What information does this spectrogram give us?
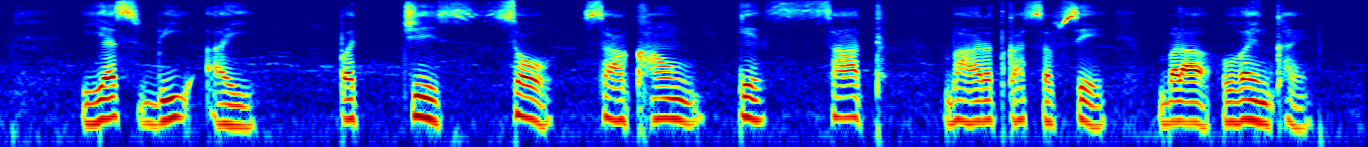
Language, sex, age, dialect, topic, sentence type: Hindi, male, 25-30, Awadhi Bundeli, banking, statement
